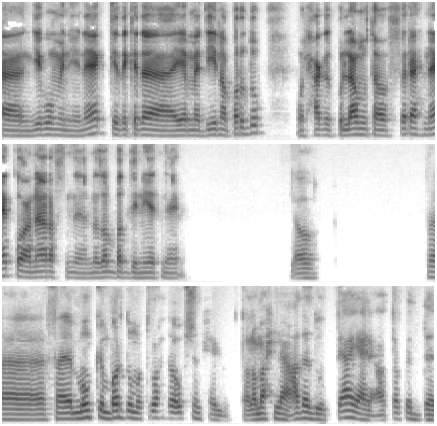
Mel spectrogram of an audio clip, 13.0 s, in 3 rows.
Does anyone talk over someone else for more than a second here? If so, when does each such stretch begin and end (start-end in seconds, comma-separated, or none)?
none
